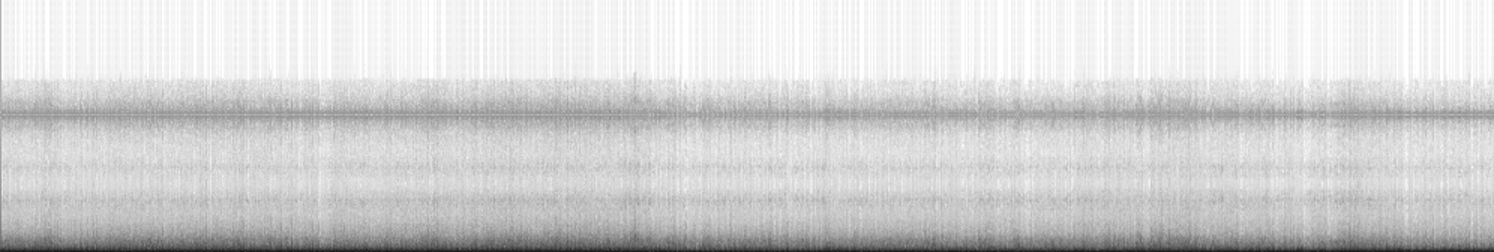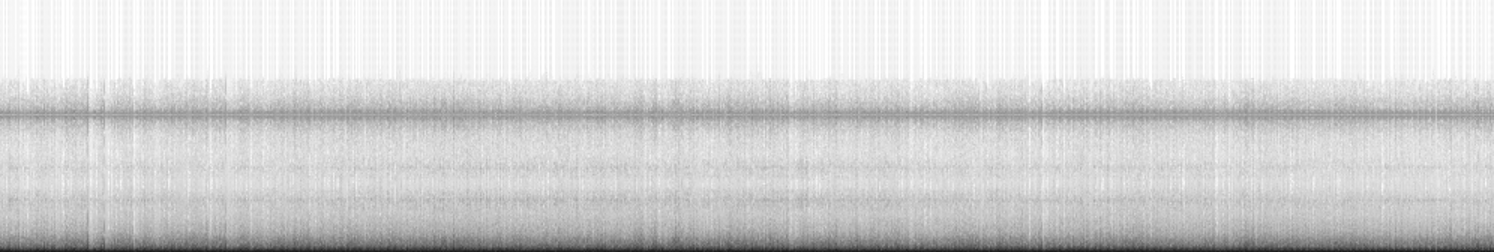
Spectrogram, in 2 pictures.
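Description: Motorcycle engine running at road speed, loud and close, with a low pitch that drops and shifts a few times as the throttle and speed change.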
